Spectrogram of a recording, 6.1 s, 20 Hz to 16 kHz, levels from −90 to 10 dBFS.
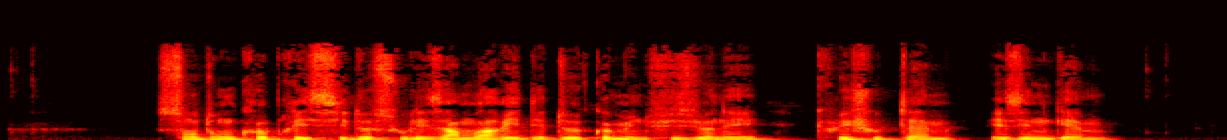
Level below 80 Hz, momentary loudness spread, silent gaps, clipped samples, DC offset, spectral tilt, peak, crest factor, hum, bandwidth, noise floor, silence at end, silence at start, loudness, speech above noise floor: -48 dBFS; 8 LU; none; under 0.1%; under 0.1%; -6.5 dB/octave; -2 dBFS; 20 dB; none; 11.5 kHz; -72 dBFS; 0.6 s; 0.8 s; -23 LUFS; 50 dB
